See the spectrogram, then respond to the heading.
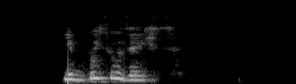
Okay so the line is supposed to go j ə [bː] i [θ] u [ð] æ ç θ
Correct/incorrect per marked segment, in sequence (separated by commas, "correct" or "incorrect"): correct, correct, correct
